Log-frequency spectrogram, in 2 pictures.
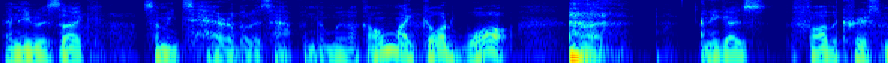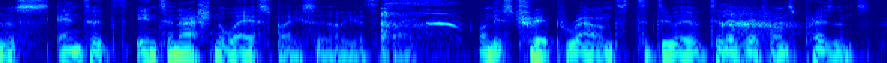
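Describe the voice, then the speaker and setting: A man's voice: sits low, a little fast, breathy edge. A man co-hosting a podcast in casual chat, telling stories with lots of laughs and put-on quoted voices. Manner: animated storyteller, laughs often, puts on quoted voices. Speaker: podcast co-host.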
